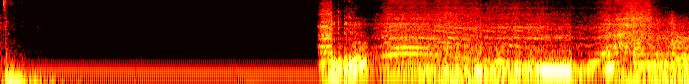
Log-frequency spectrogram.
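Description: A car engine hums low and steady, then suddenly roars loud, revving repeatedly with rising and falling pitch. There is no talking.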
